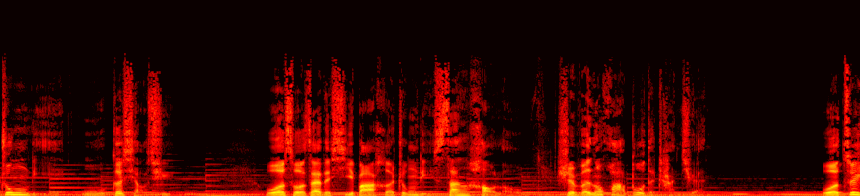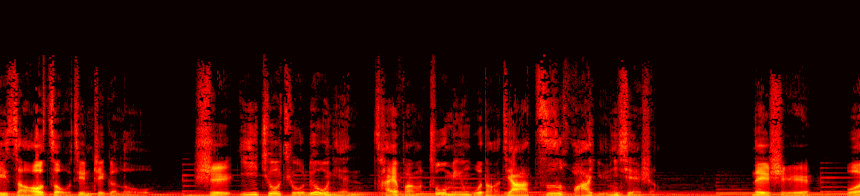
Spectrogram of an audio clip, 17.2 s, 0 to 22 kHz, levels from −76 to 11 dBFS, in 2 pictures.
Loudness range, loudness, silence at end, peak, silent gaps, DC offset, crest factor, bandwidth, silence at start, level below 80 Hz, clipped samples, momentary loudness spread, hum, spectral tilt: 3 LU; -20 LUFS; 0 s; 0 dBFS; none; under 0.1%; 20 dB; 16 kHz; 0 s; -46 dBFS; under 0.1%; 19 LU; none; -4.5 dB/octave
